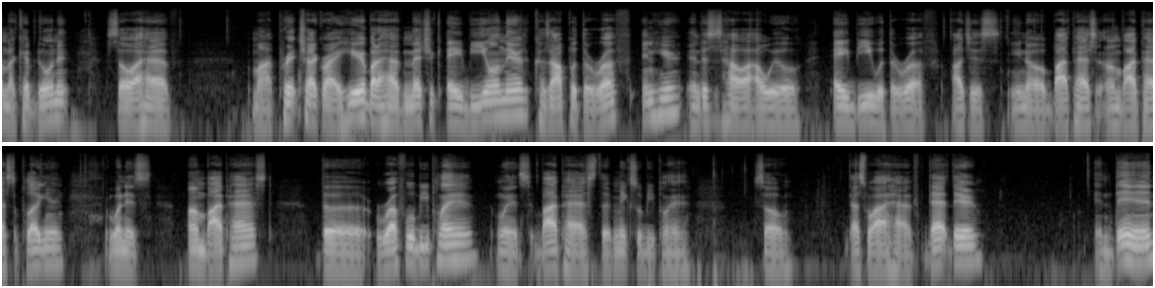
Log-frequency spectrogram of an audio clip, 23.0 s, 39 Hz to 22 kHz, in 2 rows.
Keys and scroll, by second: 18.6 ctrl+super+w.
